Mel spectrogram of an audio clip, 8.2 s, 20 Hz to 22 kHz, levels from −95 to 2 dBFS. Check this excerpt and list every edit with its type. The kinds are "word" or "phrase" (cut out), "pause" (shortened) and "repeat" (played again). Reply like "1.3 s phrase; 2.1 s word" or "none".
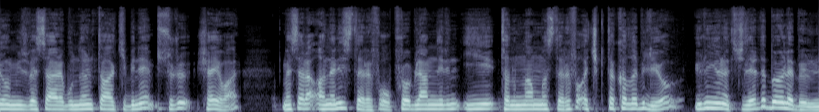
1.6 s word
